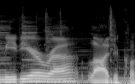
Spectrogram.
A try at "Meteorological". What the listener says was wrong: Okay, but say it like one word now.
